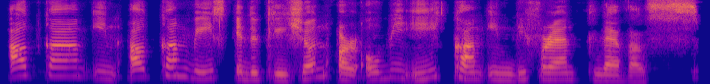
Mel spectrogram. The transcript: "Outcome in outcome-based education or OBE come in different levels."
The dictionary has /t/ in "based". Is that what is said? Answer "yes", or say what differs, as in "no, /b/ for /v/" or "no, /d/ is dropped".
yes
